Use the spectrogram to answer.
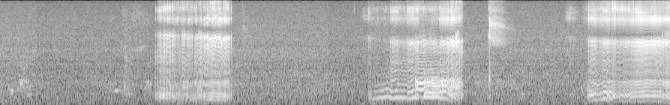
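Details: Sleeping cat snoring: three loud, rasping snores with a buzzing, fluttering quality, separated by quiet pauses.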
